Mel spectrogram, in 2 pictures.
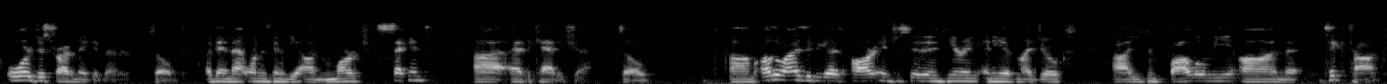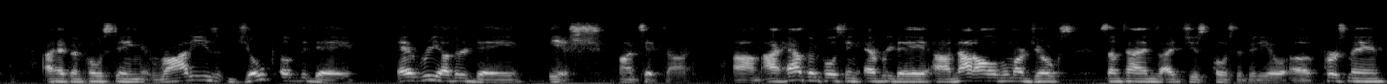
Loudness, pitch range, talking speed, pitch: -24 LUFS, 125-185 Hz, 175 wpm, 140 Hz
